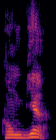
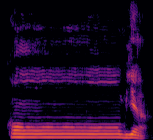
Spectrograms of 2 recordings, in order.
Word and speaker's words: combien: And combien. These are very common words. Combien. Remember, don't pronounce the M. This has 2 different nasal vowel sounds in this word.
